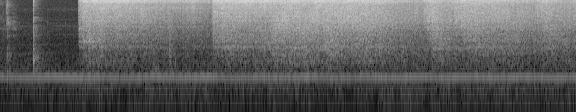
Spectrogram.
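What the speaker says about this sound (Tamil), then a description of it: "நம்ம இப்போ தோசை ஊற்றலாம்." Beetroot dosa batter poured onto a hot pan, starting with a few light clicks and then a sudden loud, sustained sizzling hiss close up that swells and eases slightly, with no talking.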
